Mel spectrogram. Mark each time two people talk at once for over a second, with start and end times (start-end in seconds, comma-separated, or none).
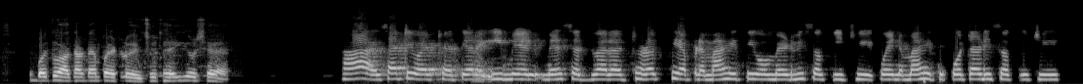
none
